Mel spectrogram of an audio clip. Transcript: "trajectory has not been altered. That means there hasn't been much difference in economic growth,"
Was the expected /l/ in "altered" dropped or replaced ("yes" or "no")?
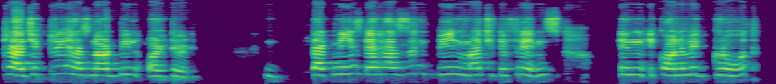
no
